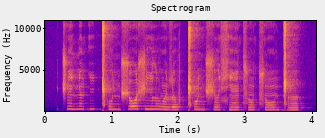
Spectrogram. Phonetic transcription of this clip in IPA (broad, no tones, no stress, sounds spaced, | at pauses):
t͡ʃ ẽ ɲ ə̃ k i ǁʰ o ɲ ʃ ɔ ʃ i l v ə̃ ɮ ə v ǁʰ ɔ̃ ɲ ʃ ɤ ɕ ẽ t͡s õ t͡s õ ɡ͡ǁ ə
